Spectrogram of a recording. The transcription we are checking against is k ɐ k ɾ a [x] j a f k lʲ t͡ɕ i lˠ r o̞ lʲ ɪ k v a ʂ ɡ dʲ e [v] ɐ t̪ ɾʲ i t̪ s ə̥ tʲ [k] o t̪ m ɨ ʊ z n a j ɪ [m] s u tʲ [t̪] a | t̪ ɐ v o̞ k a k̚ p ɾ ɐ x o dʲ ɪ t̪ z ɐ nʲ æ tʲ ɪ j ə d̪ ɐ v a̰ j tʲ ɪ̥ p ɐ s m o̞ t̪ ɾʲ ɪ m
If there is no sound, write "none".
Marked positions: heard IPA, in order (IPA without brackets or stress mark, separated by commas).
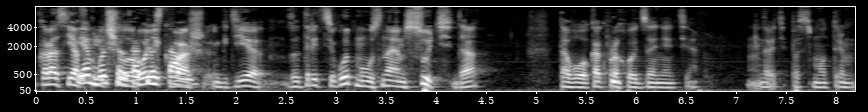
s, z, ɡ, m, d̪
